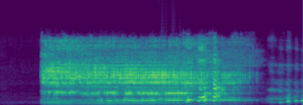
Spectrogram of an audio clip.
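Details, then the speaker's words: A single long, loud, drawn-out belch lasting about three seconds, followed by a few faint mouth sounds; a prolonged burp. "That was long. I'll let you know when I got another one."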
